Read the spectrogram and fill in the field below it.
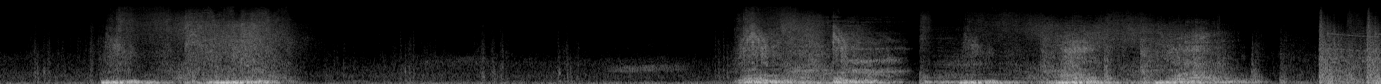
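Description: Game spells crash and whoosh during a fight.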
